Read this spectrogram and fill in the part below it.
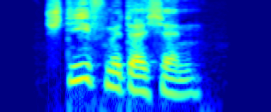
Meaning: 1. diminutive of Stiefmutter 2. pansy (plant)
- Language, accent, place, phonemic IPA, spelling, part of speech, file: German, Germany, Berlin, /ˈʃtiːfˌmʏtɐçən/, Stiefmütterchen, noun, De-Stiefmütterchen.ogg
